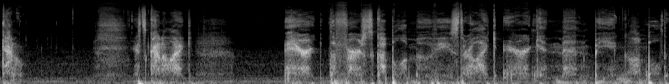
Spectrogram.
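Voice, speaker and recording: An ASMR video creator, a young adult, keeps to a whisper for an entire rambling, casual monologue that wanders off topic. The pitch is medium and the audio quality is poor.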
